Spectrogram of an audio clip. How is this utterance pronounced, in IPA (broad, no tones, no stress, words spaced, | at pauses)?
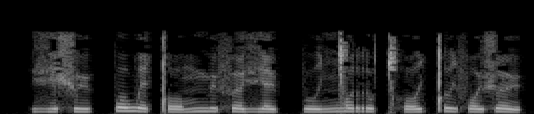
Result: vʲeʃy pːoweǃo mːyføvʲæy̯pːui̯ ŋ͡ǀoruǀʰoi̯ ǃɯi̯foy̯ʃøy̯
